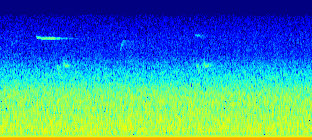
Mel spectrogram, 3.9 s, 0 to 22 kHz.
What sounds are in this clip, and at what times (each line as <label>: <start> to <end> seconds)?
Brown Creeper call: 0 to 2 seconds
Hammond's Flycatcher song: 0 to 2 seconds
Western Tanager call: 0 to 4 seconds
